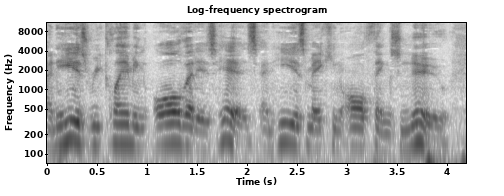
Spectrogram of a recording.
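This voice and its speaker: At a moderate pace, a man talks with a slight Southern US accent, a fairly high pitch and ordinary pitch variation. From US South, Memphis, Tennessee. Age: 30s. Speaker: theology lecturer and author. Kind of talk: interview.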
